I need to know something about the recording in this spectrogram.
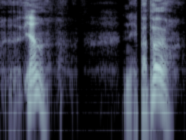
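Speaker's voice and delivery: mildly anxious, halting coaxing; a touch of nerves, hesitant; nervous stammer. A narrator's reading. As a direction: stammer it out with a knotted stomach. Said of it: "balbutia Gontran Pellepoire, l'estomac noué".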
